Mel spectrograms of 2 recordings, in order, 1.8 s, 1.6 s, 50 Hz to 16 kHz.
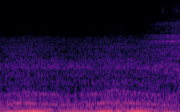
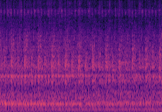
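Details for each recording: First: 2014 Hyundai ix35 2.0 G4NA, 102,000 km, automatic, front-drive, after repair of scored cylinders and piston knock: smooth throttle blips rise and fall cleanly with no knocks or rattles; normal revving. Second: 2014 Hyundai ix35 G4NA 2.0 petrol, automatic, front-drive, 102,000 km, idling: steady rapid metallic clatter from piston slap due to scuffed cylinders, reportedly after hard driving.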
